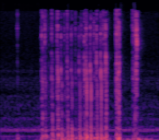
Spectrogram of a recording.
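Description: A deck of tarot cards riffled and shuffled by hand, a close burst of rapid papery flutters with a few separate snaps toward the end, no talk.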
